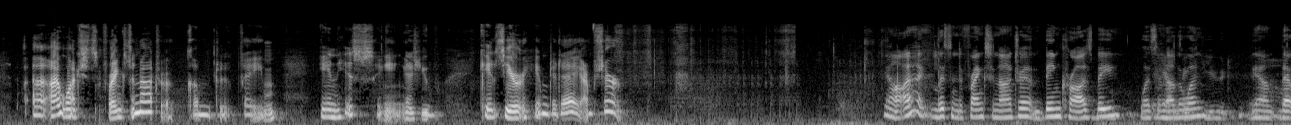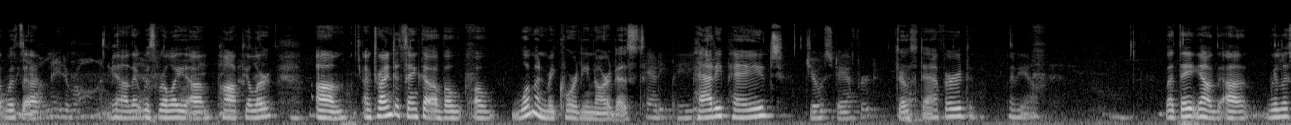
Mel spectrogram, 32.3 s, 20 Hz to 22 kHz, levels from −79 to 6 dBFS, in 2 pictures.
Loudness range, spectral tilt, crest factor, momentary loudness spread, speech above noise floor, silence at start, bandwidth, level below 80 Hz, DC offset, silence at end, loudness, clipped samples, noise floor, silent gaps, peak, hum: 9 LU; -5.5 dB/octave; 18 dB; 19 LU; 27 dB; 0.1 s; 11.5 kHz; -44 dBFS; under 0.1%; 0 s; -17 LUFS; under 0.1%; -44 dBFS; none; 0 dBFS; none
